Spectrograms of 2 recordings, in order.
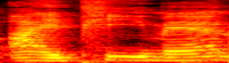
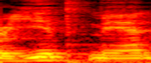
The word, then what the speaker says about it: Ip Man: that Donnie Yen from Ip Man or Yip Man depending on your pronunciation 1 2 3 and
